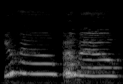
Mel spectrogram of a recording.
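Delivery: high sing-song call to the cat; yoo-hoo it high and bright across the yard. Acted. Babysitter calling the lost cat, high sing-song call.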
